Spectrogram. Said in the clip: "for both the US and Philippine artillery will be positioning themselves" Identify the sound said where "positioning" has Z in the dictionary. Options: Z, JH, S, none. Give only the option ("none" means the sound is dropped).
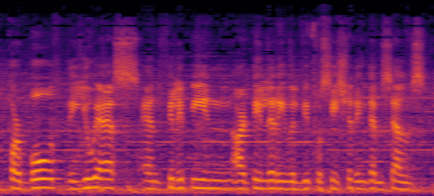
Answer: S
